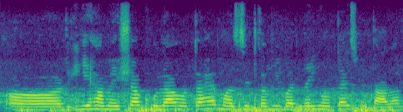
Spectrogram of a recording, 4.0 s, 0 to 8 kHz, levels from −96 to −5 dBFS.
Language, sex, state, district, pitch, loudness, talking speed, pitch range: Hindi, female, Uttar Pradesh, Etah, 230 Hz, -16 LUFS, 205 wpm, 205-240 Hz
